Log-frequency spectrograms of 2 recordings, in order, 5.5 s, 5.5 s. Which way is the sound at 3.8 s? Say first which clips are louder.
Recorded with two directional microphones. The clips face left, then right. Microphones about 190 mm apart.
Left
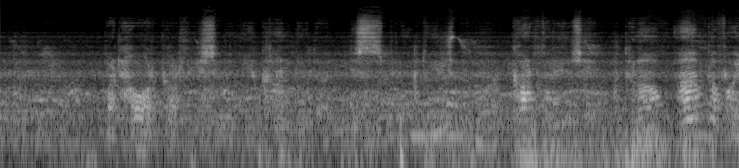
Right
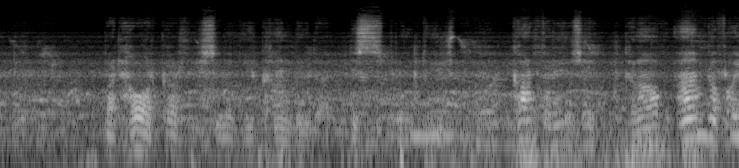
Right 3 dB; 45° right (ahead or behind).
